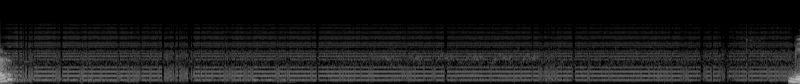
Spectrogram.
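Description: Steady electrical hum: one unchanging low tone with a ladder of evenly spaced overtones, over a faint hiss.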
